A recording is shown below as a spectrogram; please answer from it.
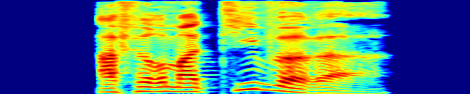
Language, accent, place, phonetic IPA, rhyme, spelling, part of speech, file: German, Germany, Berlin, [afɪʁmaˈtiːvəʁɐ], -iːvəʁɐ, affirmativerer, adjective, De-affirmativerer.ogg
- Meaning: inflection of affirmativ: 1. strong/mixed nominative masculine singular comparative degree 2. strong genitive/dative feminine singular comparative degree 3. strong genitive plural comparative degree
